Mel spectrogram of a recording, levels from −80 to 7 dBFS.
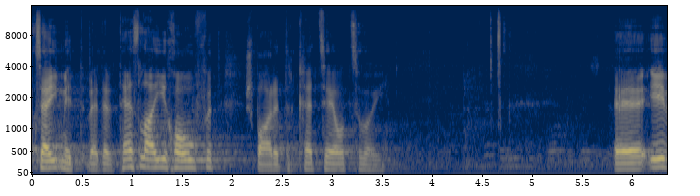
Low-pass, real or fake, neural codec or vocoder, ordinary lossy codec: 14.4 kHz; real; none; none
